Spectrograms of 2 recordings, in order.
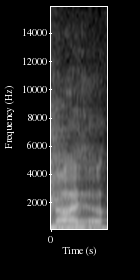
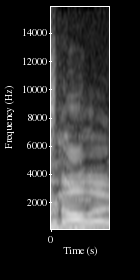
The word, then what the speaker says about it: Nala: it was nice no it's nylon it's not naya what it is nyla it's nila nala we all say it wrong it was nala yeah nala apparently so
